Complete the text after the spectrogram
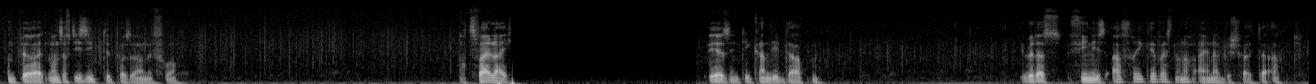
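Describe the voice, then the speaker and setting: An actor playing a shrewd, learned older monk and investigator in a German radio drama, speaking deliberately and probingly with a gravelly voice. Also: male voice, a bass voice, expressive, a little mellow, full character voice, poor audio. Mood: brooding, alert.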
